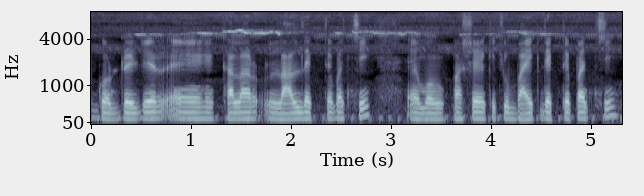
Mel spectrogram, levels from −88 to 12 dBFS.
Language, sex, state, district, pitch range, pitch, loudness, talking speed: Bengali, male, Assam, Hailakandi, 115-125 Hz, 120 Hz, -18 LUFS, 135 wpm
